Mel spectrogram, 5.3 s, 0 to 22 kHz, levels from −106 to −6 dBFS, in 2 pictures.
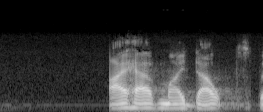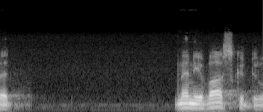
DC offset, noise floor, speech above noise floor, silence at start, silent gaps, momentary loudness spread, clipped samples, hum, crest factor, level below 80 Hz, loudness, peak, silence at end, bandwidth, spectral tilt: under 0.1%; -74 dBFS; 48 dB; 1.1 s; none; 9 LU; under 0.1%; none; 20 dB; -64 dBFS; -27 LUFS; -8 dBFS; 0 s; 7.2 kHz; -8 dB/octave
